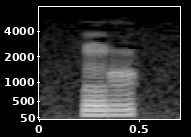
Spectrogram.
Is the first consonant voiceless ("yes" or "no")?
no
